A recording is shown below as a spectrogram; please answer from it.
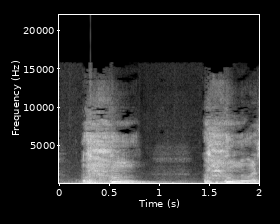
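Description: A man clearing his throat with short coughs, once about a quarter second in and again near the end, just before he speaks.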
